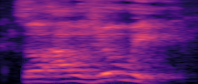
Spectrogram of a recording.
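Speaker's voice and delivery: yelling. Real, not acted. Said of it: "So he's still yelling".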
